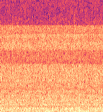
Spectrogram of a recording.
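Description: Steady low background noise, a faint even hum and hiss picked up by the microphone in a pause between spoken sentences.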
